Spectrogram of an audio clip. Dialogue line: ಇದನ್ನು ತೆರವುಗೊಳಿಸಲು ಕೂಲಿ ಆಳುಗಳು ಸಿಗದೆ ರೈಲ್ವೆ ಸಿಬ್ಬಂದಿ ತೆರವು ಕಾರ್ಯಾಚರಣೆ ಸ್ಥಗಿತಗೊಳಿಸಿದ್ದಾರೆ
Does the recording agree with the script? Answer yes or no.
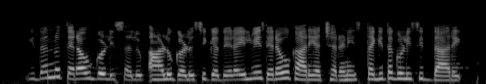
no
